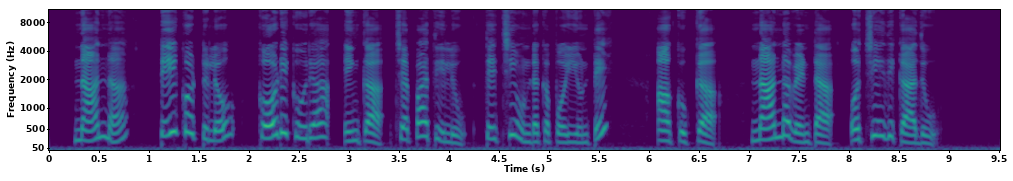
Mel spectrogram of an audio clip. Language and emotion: Telugu, neutral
